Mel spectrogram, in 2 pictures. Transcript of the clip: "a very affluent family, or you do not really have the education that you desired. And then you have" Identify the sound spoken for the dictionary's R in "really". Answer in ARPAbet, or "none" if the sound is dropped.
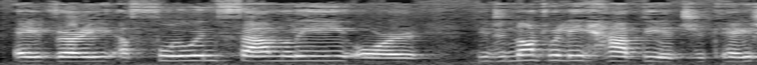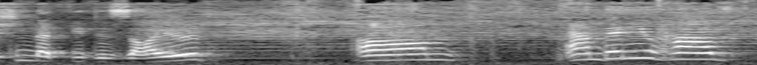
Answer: R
